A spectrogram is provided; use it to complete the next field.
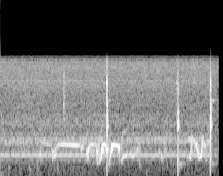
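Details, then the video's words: Two High Plains lesser prairie-chickens displaying; a hollow, bubbling display call of wavering mid-pitched notes, broken by a few sharp clicks. "Lesser Prairie Chicken Showing Colors and Sounds"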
